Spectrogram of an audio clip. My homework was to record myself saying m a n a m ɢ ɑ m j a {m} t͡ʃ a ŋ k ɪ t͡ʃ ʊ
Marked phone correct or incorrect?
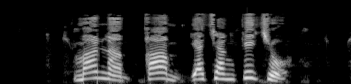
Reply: incorrect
